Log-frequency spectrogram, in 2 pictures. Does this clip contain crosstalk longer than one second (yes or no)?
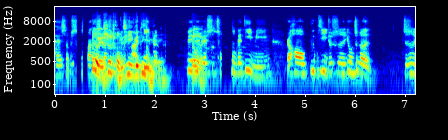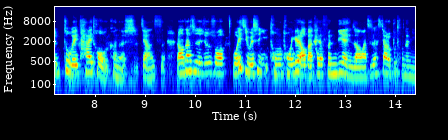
no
